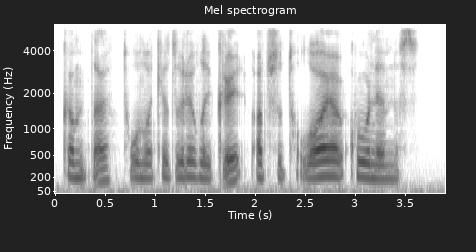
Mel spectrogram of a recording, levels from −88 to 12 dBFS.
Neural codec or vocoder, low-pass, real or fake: autoencoder, 22.05 kHz, a latent of 192 numbers a frame, VITS, trained on many speakers; 5.4 kHz; fake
